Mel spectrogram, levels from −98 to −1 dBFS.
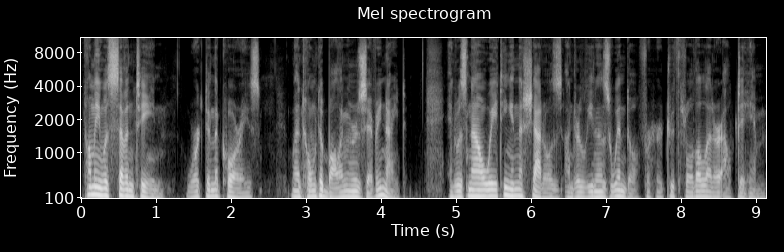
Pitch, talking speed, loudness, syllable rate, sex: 105 Hz, 210 wpm, -20 LUFS, 6.1 syllables/s, male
